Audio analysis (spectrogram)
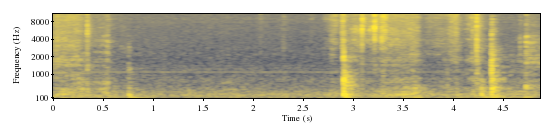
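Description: A knife cutting through a cucumber on a board, a few crisp slicing chops at uneven intervals in a quiet kitchen, close and fairly soft.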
